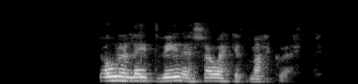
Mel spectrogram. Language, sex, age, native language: Icelandic, male, 40-49, Icelandic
